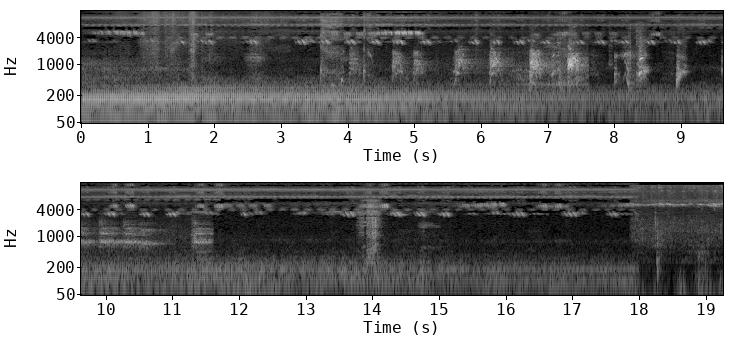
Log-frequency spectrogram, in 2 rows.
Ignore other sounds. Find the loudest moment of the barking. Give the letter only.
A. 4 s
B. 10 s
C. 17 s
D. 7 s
D.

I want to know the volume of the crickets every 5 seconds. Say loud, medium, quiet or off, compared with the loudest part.
loud, medium, medium, medium.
